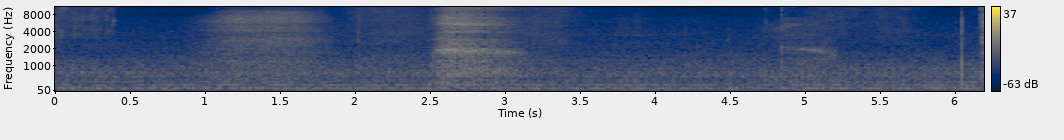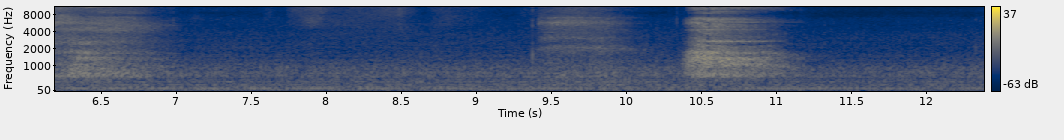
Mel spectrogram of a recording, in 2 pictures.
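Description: A woman breathes in and out slowly and deeply, close to a microphone.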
